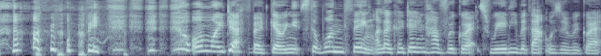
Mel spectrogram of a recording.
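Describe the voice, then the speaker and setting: A woman with a British accent speaks at a fairly quick pace in a fairly high pitch, her intonation lively, over noticeable background noise. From England. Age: 50s. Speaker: author. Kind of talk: interview conversation.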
